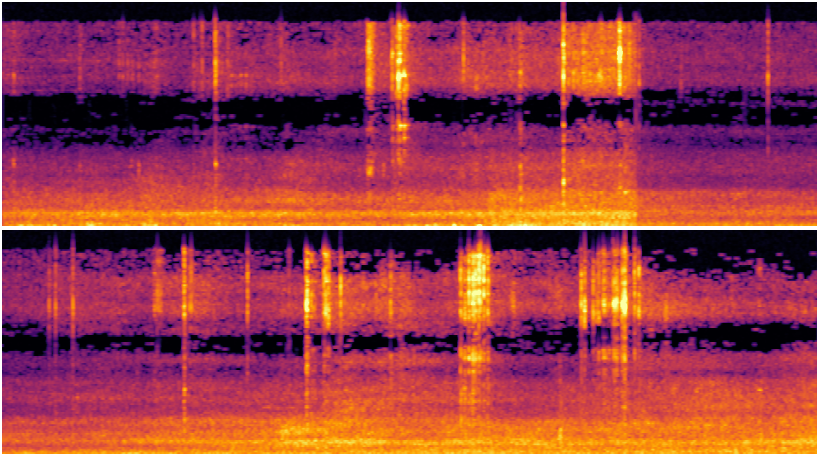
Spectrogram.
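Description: Wind rumbling on the microphone over outdoor background noise, with no clear pitched sound; the noise changes abruptly about six seconds in.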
